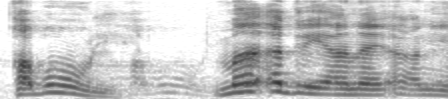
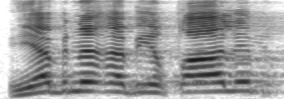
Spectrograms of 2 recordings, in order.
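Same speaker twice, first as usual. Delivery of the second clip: loud calling out; 7 semitones higher, 12 dB louder than usual. Shown as a demonstration. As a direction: call out يا ابن أبي طالب loud and high, stretching طالب. Calling out the name, repeated. (نداء بصوت عالٍ)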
